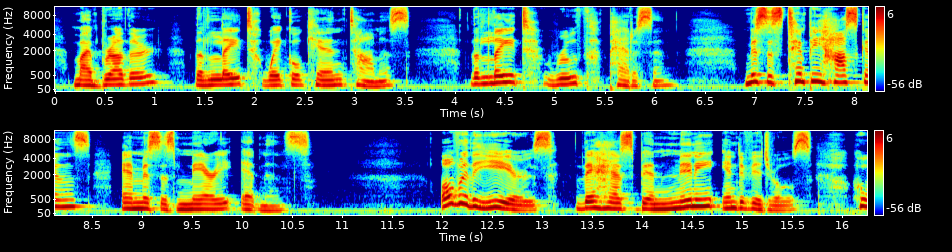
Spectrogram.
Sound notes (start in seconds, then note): none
